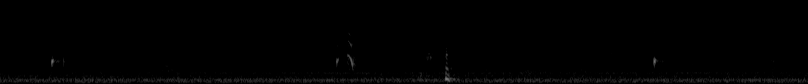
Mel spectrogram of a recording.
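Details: Hiccups from someone addressed as "buddy": four brief, sharp hiccup sounds at irregular intervals over eight seconds against quiet room noise.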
